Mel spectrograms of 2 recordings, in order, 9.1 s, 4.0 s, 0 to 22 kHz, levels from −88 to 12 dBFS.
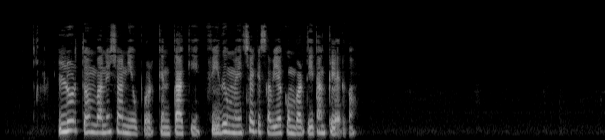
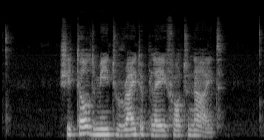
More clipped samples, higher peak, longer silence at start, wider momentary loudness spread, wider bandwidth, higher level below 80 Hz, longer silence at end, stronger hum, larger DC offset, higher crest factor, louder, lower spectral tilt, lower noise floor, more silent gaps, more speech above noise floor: neither; about the same, -6 dBFS vs -4 dBFS; first, 0.9 s vs 0.1 s; about the same, 11 LU vs 12 LU; about the same, 11 kHz vs 10.5 kHz; second, -80 dBFS vs -62 dBFS; first, 3.75 s vs 0.65 s; neither; neither; about the same, 24 dB vs 20 dB; second, -26 LUFS vs -21 LUFS; second, -5 dB/octave vs -6.5 dB/octave; first, -78 dBFS vs -65 dBFS; neither; first, 52 dB vs 45 dB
